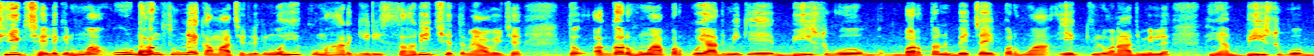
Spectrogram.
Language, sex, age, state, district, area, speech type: Maithili, male, 45-60, Bihar, Purnia, rural, spontaneous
